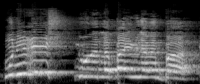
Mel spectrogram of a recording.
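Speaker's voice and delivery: voix nettement plus haute et plus forte, fier de sa paille; rabbin vantard. Retold or imitated. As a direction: se vanter d'être riche, aigu et fort. Le rabbin voisin, voix jouée. (voix de rabbin vantard, bien plus aiguë et plus forte)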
